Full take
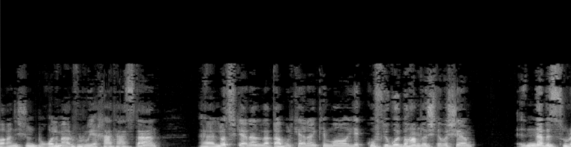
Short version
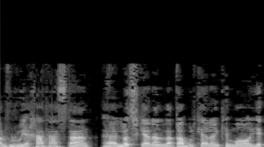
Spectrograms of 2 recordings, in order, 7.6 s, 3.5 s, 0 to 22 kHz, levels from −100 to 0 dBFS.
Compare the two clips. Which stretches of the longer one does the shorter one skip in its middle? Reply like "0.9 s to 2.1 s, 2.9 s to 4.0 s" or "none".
2.2 s to 2.6 s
